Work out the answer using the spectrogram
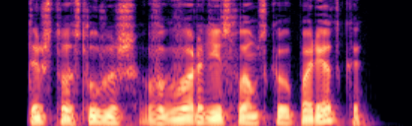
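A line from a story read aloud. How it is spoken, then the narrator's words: Plain. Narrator (Russian): спросила Ксения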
